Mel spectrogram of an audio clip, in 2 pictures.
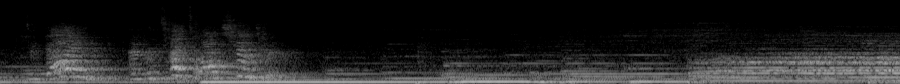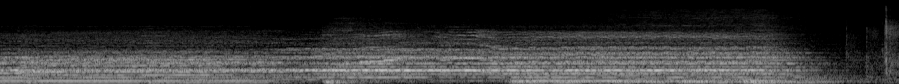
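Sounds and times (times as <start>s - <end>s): musical accompaniment: 0.0s - 17.9s
choir singing held notes: 6.6s - 17.4s.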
